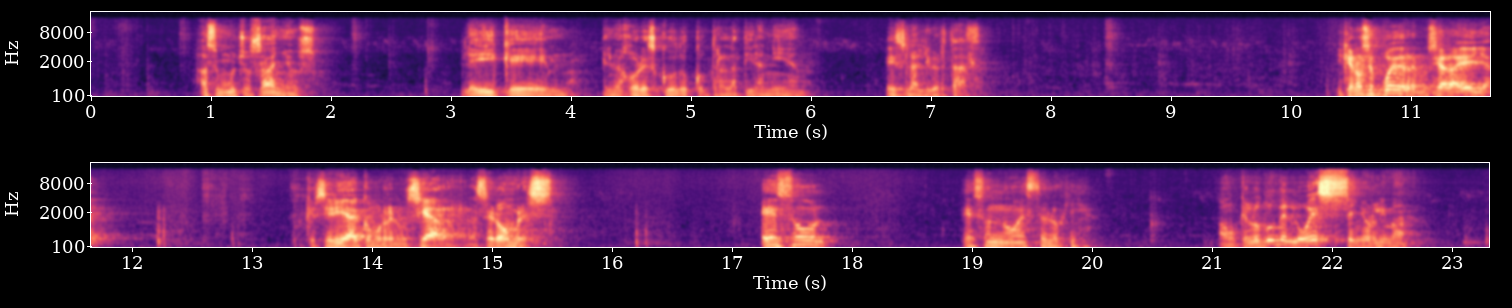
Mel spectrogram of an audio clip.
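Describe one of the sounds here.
An older man speaks firmly, pausing between phrases.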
